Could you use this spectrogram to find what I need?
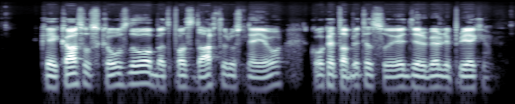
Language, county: Lithuanian, Kaunas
